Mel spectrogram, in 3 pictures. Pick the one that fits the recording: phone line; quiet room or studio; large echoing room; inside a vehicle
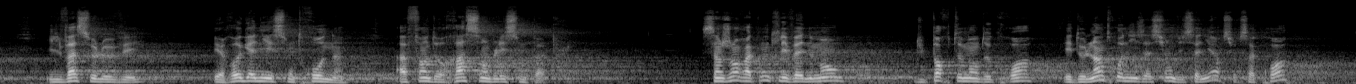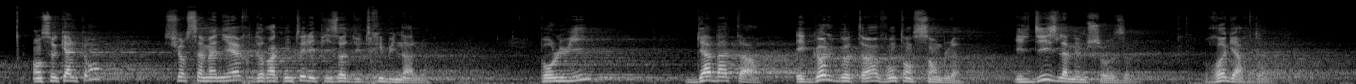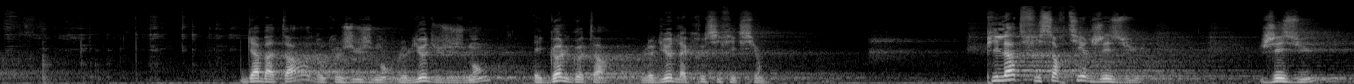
large echoing room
